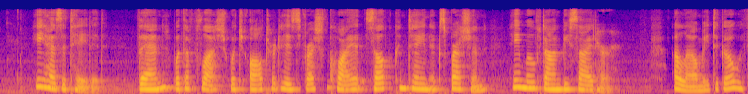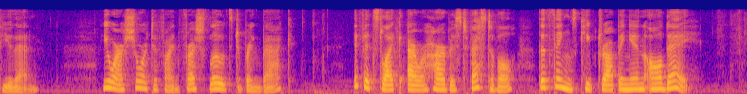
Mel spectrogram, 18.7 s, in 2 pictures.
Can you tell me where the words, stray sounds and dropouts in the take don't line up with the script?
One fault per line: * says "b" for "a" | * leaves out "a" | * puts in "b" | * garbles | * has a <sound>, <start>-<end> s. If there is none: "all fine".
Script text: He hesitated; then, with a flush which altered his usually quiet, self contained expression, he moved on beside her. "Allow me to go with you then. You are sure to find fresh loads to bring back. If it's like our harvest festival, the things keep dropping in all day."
* says "fresh" for "usually"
